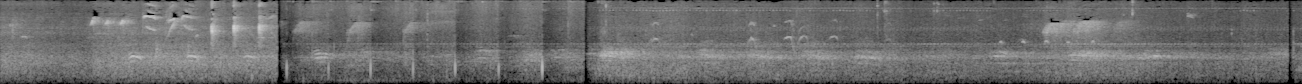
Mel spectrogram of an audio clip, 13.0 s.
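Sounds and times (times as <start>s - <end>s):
birds calling: 0.1s - 9.0s, 9.7s - 13.0s
high chirps of small birds: 10.0s - 11.5s.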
